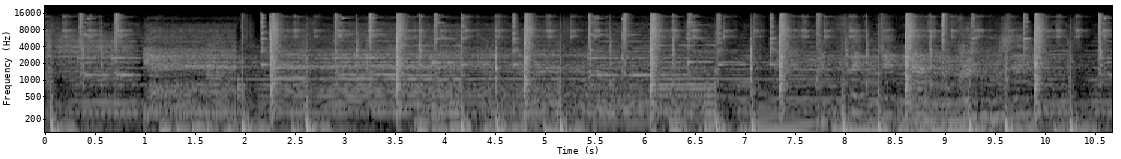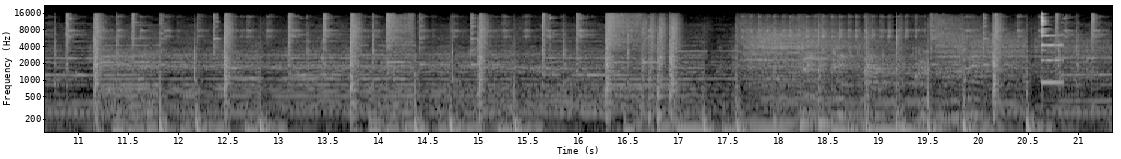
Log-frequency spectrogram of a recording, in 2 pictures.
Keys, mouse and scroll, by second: 7.1 click, 7.5 shift+middle click, 8.4 click, 8.9 click, 9.3-11.0 drag, 12.1 click, 13.1 click, 13.4 l, 16.2 click, 20.0 typing.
